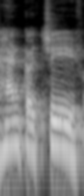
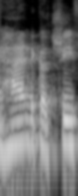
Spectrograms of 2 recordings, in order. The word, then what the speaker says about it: handkerchief: హ్యాంకర్చీఫ్, అంతేగాని హ్యాండ్ కర్చీఫ్ అనకూడదు, హ్యాంకర్చీఫ్.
